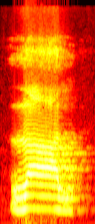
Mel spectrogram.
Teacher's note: ज़ुबान की नोक ऊपर वाले दांतों के निचले हिस्से से लगे तो ज़ाल पढ़ा जाता है बग़ैर सीटी के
